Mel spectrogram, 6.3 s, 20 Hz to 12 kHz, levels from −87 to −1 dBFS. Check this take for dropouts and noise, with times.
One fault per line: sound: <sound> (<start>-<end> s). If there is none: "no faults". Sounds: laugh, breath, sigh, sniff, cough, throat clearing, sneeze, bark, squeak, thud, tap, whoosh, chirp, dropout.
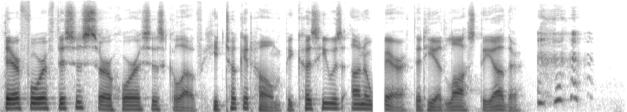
sound: dropout (3.7-3.9 s)
sound: laugh (5.4-6.0 s)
